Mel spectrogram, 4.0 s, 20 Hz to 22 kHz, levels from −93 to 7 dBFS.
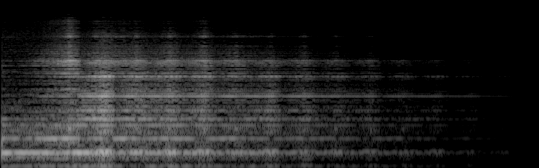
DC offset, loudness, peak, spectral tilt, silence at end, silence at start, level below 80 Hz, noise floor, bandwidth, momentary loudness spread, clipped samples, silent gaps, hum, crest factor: under 0.1%; -34 LUFS; -16 dBFS; -2 dB/octave; 1.25 s; 0 s; -62 dBFS; -83 dBFS; 14 kHz; 21 LU; under 0.1%; none; none; 22 dB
